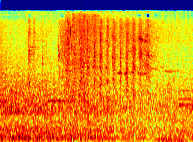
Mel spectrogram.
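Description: Arrows fly with quick whistling zips.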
